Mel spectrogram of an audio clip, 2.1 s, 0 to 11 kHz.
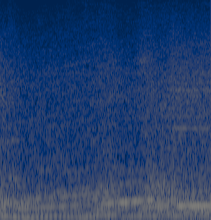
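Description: Engine of a BTCC NGTC touring car from inside the cockpit in the rFactor 2 racing game, a steady low drone with the pitch climbing as it revs, heard alone.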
